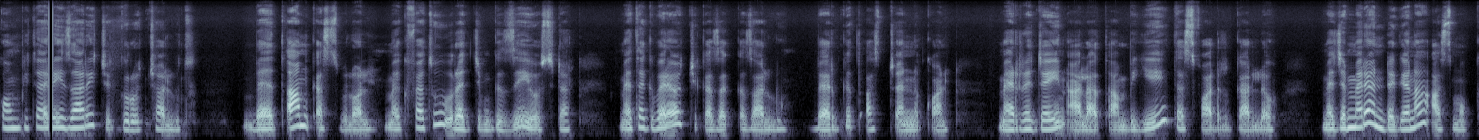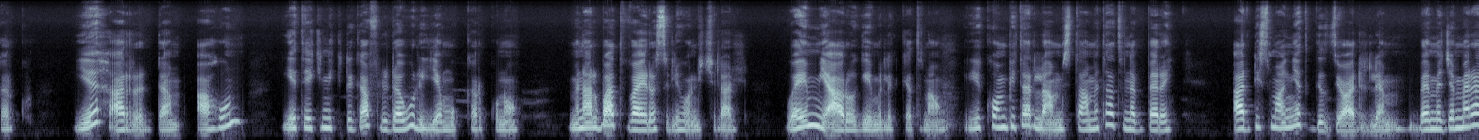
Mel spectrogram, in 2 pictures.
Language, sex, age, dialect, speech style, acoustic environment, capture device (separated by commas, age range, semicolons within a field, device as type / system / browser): Amharic, female, 25-34, Ethiopia - Addis Ababa, happy; relaxed; focused; excited, silence, mobile / Linux / Chrome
